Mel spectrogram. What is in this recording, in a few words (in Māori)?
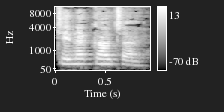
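"tēnā koutou", Maori pronunciation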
